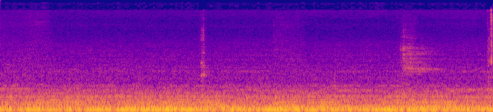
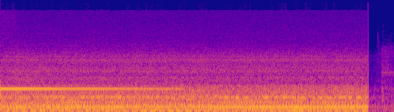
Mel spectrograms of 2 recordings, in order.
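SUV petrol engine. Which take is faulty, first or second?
first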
